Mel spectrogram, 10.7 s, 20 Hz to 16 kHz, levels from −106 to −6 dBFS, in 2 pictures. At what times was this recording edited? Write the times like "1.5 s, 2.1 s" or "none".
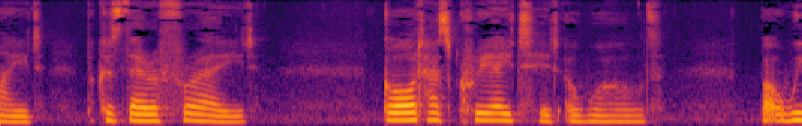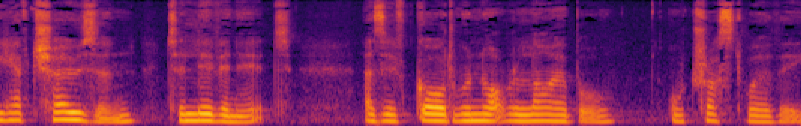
2.4 s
